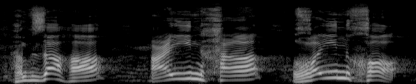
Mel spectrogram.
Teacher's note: حمزہ ہا حلق کے نیچے والے حصے سے، عین ہا حلق کے درمیان والے حصے سے، اور غین خا حلق کے اوپر والے حصے سے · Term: حروف حلقی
